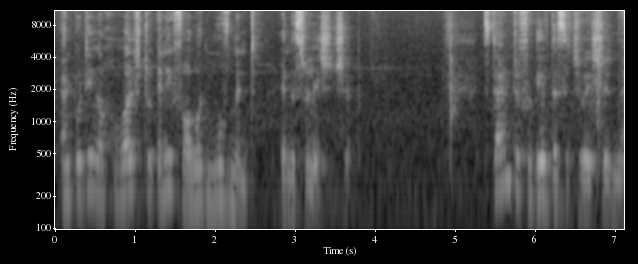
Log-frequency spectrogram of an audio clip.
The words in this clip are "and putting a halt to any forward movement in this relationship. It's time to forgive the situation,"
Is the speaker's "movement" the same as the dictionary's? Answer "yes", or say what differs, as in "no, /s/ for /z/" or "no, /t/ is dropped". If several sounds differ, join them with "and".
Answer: yes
